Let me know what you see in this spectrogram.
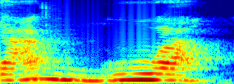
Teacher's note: a palavra água, quando pronunciada, aparece o som da letra U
